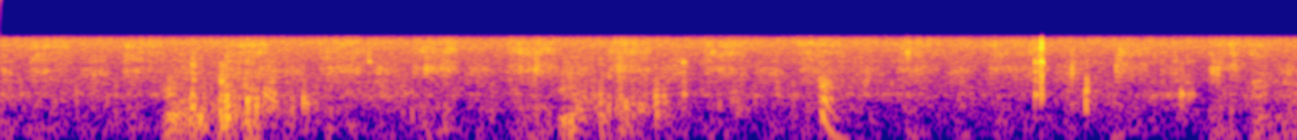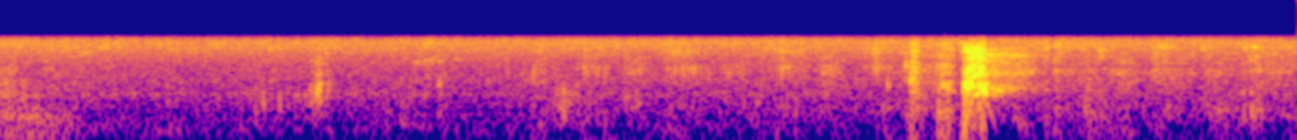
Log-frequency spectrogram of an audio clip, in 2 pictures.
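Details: Dandie Dinmont Terrier among other dogs, giving soft scattered whimpering sounds and short vocal bursts over a steady low background hum, with one louder sharp yelp near the end.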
